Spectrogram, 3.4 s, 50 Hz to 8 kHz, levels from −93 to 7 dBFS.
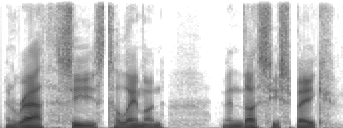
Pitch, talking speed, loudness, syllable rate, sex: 105 Hz, 140 wpm, -20 LUFS, 4.5 syllables/s, male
